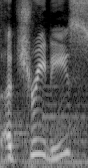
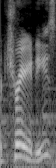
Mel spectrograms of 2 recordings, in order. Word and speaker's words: Atreides: and powers available to them we have house atreides or tradies depending on how you prefer to pronounce it the house harkenin the smugglers and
